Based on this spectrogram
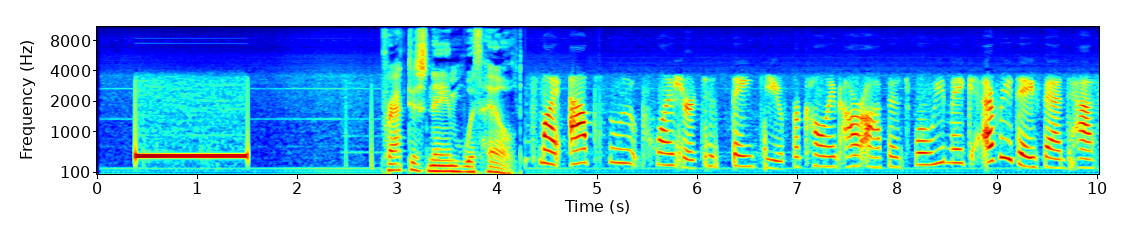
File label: Out Going Message Example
